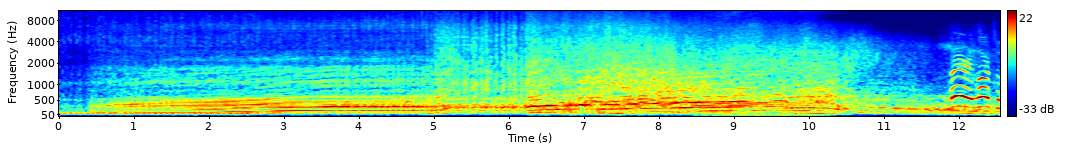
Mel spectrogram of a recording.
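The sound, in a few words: drag racing cars making a pass down the track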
